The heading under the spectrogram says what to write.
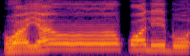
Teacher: نون ساکن کے بعد قاف آ گیا, یہاں پر اخفا کا قاعدہ ہوگا. قاف کو یہاں پر موٹا یعنی پر پڑھیں گے. لام کے اوپر کھڑا زبر ہے, کھڑا زبر بھی حروف مدہ کی برابر ہوتا ہے, یعنی حروف مدہ کے قائم مقام ہوتا ہے.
